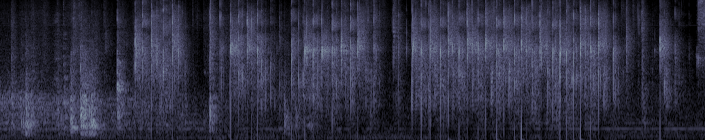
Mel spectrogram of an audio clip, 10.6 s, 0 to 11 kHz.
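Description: An aerosol spray paint can being shaken, its mixing ball rattling in fast runs of clicks with short pauses about 3 and 6 seconds in. A brief lower handling rustle comes at the start.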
